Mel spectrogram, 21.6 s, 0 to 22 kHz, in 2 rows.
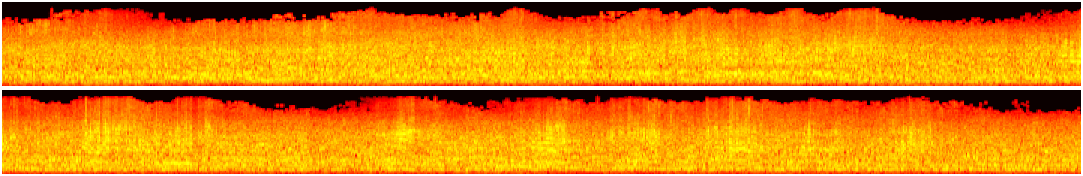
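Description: NASCAR Cup race cars' V8 engines running at full race speed: a loud, steady drone whose pitch slides down again and again as cars go by.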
